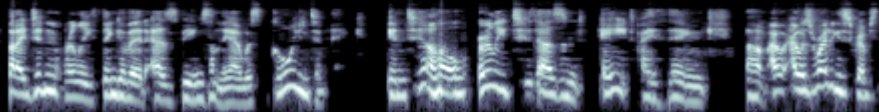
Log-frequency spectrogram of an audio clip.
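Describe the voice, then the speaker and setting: Middle aged lady, husky, chatty interview guest telling stories, kinda dull remote audio. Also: deep voice, dry recording. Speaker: guest, audio drama writer and producer. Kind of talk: casual interview chat.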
